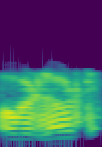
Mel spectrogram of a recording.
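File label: "Overlord", English, SPAIN; CallSign; DCS; Allied Flight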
